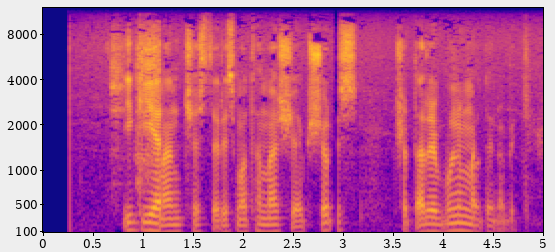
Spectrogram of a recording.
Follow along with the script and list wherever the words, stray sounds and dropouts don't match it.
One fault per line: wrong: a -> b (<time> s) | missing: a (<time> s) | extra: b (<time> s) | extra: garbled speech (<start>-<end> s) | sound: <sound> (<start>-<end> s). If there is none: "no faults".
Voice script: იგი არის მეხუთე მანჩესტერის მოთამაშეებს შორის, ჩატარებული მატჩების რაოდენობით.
missing: არის მეხუთე (1.1 s)
sound: dropout (2.9-2.9 s)
missing: მატჩების (4.3 s)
